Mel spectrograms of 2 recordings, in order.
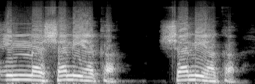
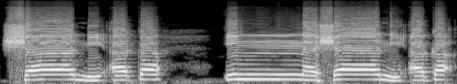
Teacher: شین کے بعد الف لگا ہوا ہے، یہ الف مدہ ہے، تو آپ نے اس کو ایک الف تک کھینچ کر پڑھنا ہے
